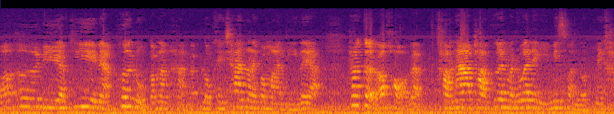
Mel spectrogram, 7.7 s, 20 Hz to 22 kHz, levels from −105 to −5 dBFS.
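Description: Hard clipping hits the speech at 1.28 to 1.56 s, 4.41 to 4.96 s and 5.56 to 6.02 s, where peaks overshoot a stage by about 3 to 4 dB and flatten, adding crackly high harmonics.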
